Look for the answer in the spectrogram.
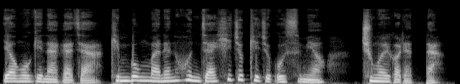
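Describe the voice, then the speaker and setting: A man's voice: mid-range voice, sing-song, moderate pace, darkish tone, no room sound, studio quality. A man narrating a folktale from a script as the storyteller.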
